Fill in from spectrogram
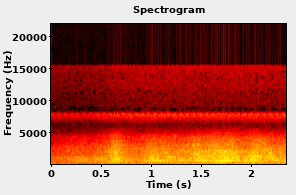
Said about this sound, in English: That's my new sound effect right there, y'all. Y'all hear that shit? Y'all tell me what type of jet that is. Y'all hear it?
